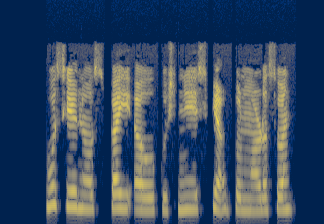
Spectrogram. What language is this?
Pashto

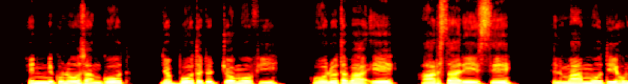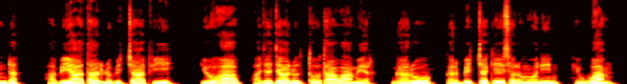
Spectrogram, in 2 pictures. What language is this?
Oromo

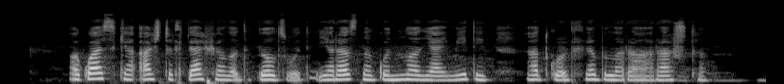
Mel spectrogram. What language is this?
Abkhazian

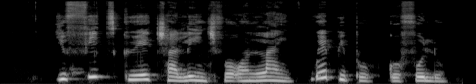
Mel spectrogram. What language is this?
Nigerian Pidgin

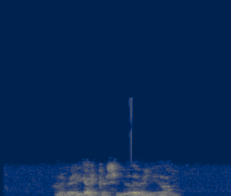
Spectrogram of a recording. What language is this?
Spanish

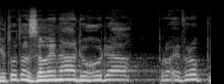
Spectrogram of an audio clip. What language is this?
Czech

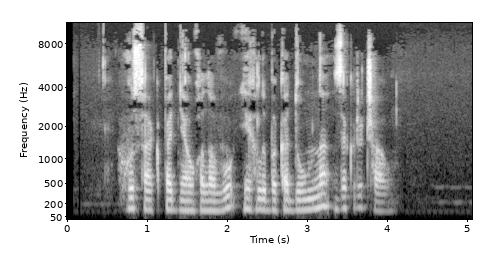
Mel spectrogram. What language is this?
Belarusian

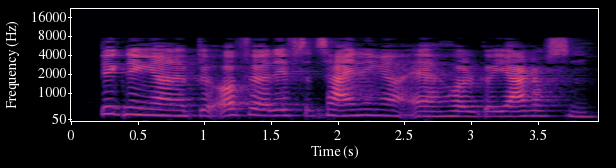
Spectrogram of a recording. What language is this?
Danish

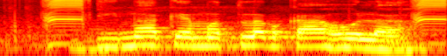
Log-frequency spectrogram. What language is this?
Bhojpuri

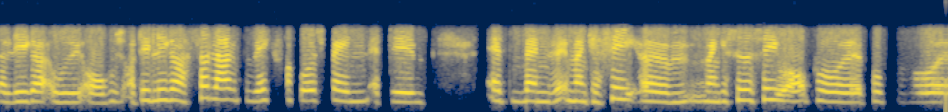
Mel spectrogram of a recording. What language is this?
Danish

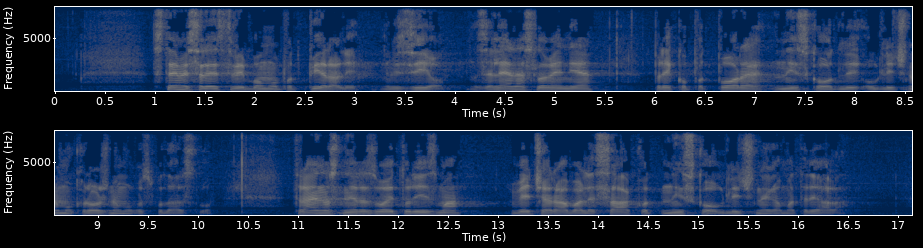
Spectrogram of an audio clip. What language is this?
Slovenian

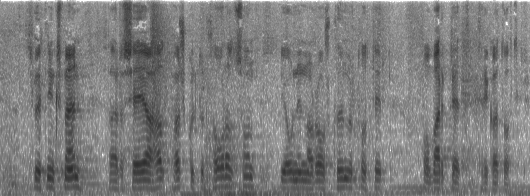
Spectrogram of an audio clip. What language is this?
Icelandic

